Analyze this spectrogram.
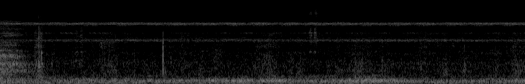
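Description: Night insect chorus of crickets: a steady, high-pitched trilling that runs on unbroken.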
